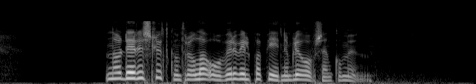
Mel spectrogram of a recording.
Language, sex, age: Norwegian, female, 29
